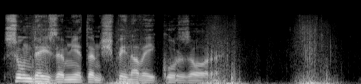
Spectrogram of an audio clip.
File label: Human Male Pissed, Human Vocal Male; wowpreklad; czwow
